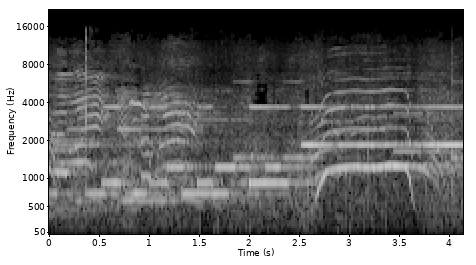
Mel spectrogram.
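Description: Audience cheering and shouting, many voices calling out in short rising and falling cries, with one long held cry near the end.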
